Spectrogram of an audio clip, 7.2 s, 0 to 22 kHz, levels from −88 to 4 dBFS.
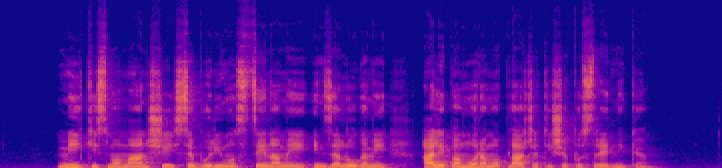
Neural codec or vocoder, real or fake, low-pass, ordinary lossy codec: none; real; none; none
